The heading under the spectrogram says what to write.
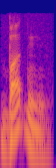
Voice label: "button", en-us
